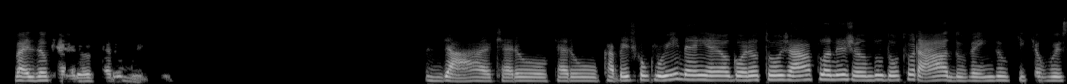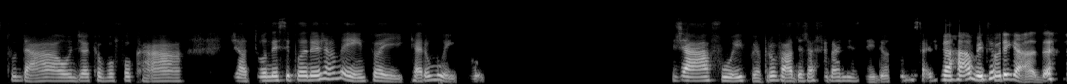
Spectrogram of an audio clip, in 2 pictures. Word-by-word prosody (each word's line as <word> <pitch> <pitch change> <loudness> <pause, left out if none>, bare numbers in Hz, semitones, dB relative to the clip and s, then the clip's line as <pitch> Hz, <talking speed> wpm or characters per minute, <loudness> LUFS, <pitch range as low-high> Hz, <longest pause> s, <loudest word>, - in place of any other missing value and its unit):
Mas 180 -1 +1
eu 185 0 0
quero, 155 -3 -5
eu 160 - -10
quero 170 +4 -7
muito. 170 - -14 2.8
Dá, 165 -1 -3
eu - - -11
quero 165 0 -4
quero, 170 0 -4
acabei 180 0 -1
de 190 +1 -5
concluir, 205 +4 +1
né, 230 - 0 0.2
e - - +3
aí 200 0 +1
agora 195 0 +1
eu 205 - 0
tô 210 +1 +1
já 205 +1 +1
planejando 220 -3 0
o - - +1
doutorado, 200 -3 -2
vendo 175 +2 -3
o - - -15
que 180 0 -12
que 185 - -16
eu 185 - -6
vou 180 +1 -2
estudar, 175 -2 -3
onde 160 0 -3
é 165 - 0
que 165 - -18
eu 180 - -2
vou 165 +1 -5
focar. 155 -3 -4 0.5
Já 155 -3 -2
tô 180 - -4
nesse 190 +2 +3
planejamento 200 - +2
aí, 145 -6 -1
quero 170 +6 -1
muito. 400 - -4 1.9
Já 180 -1 +4
fui, 175 -2 0
fui 150 - -5
aprovada, 160 -2 +1
já 165 +1 -1
finalizei, 170 -8 -6
deu 135 - -4
tudo 190 +2 -11
certo 200 +1 -8
Aham, 205 0 +7
muito 195 +7 +8
obrigada. 455 +8 +5
180 Hz, 155 wpm, -23 LUFS, 165-200 Hz, 2.8 s, muito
